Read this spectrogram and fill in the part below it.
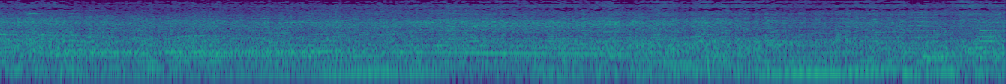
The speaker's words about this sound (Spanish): Por el campo, camiones y soldados rusos de El Dragón avanzan hacia el orfanato.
